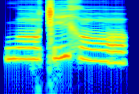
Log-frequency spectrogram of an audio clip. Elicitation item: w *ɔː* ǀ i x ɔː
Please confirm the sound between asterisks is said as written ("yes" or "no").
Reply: yes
